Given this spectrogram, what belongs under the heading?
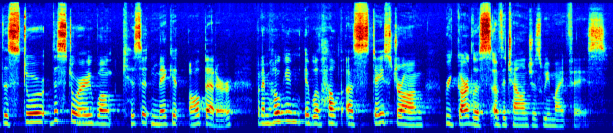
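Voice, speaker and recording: A woman's voice: medium pitch, a little slow, few pauses, darkish tone. A woman giving a dramatic reading of an autobiographical monologue, with a tender, emphatic storytelling delivery. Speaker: co-reader of a monologue.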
